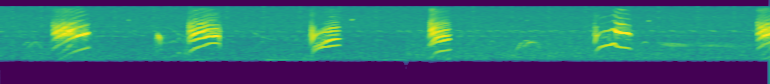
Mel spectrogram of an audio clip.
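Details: Calling Hooded siskin giving sharp, ringing chirps roughly every second, some with a brief upward flick, with a few softer short notes between them against a light background hiss.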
